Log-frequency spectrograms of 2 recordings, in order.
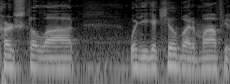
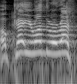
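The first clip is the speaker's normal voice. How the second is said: higher mock-cop arrest; cop talk; 14 dB louder, faster than usual. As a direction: announce the arrest like a movie cop. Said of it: "They talk like cops".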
